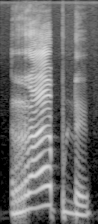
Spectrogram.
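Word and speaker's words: wrapped: डब्ल्यू आर ए पी रैप डब्ल्यू आर A double P ई डी रैप्ड।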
